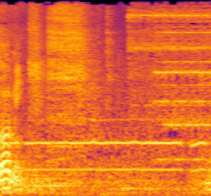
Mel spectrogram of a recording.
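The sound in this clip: A telephone rings with an incoming call, a faint, steady electronic tone that holds through the whole clip. A short burst of noise comes at the very start.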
